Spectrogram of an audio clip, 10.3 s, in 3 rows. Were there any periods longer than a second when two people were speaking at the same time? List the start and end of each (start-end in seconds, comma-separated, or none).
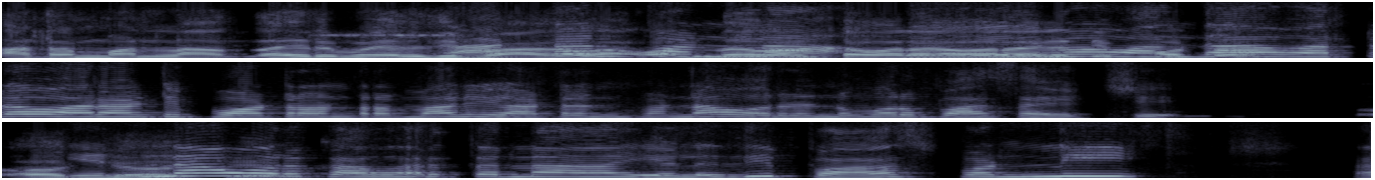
1.2-3.1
